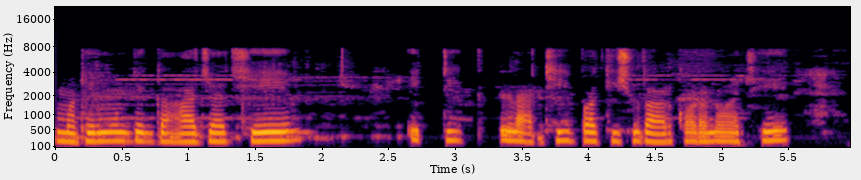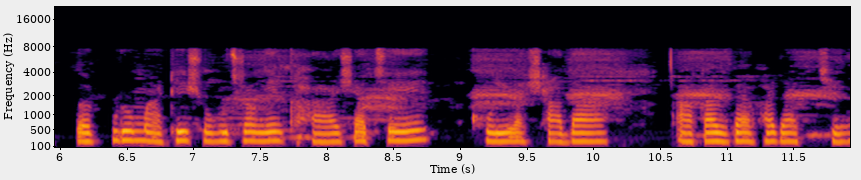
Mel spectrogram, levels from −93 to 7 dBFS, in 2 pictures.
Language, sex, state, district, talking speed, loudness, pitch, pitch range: Bengali, female, West Bengal, Paschim Medinipur, 115 wpm, -19 LUFS, 210 Hz, 200-220 Hz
